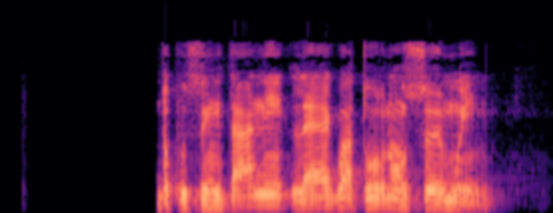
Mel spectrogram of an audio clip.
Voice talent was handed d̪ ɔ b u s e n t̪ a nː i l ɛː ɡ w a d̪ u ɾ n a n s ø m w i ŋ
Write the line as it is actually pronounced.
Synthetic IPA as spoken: d̪ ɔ p u s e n t̪ a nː i l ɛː ɡ w a t̪ u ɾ n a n s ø m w i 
